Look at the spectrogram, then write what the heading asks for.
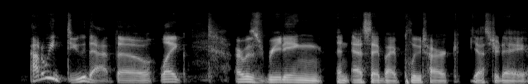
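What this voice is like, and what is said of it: Imitates another person's voice. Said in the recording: “Is that what I sound like? Is that what I sound like on the show? ... This is my Ross impression.”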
